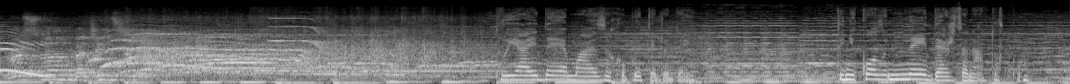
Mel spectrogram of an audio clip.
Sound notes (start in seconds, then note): 2.9 audience applauds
